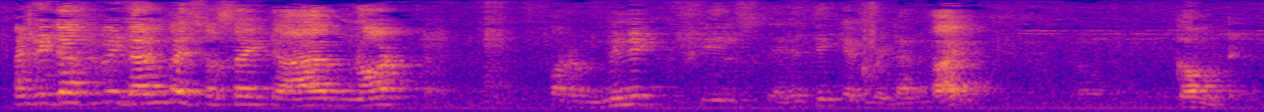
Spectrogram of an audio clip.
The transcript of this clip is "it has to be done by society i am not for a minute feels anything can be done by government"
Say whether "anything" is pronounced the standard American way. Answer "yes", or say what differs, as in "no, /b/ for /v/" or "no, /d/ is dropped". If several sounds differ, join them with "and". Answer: no, /t/ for /θ/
